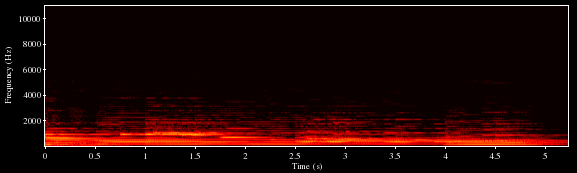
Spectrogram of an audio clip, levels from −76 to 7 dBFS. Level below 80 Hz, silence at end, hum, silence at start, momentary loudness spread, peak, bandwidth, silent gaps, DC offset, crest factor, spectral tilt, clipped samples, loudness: -72 dBFS; 0 s; none; 0 s; 7 LU; -18 dBFS; 6.2 kHz; none; under 0.1%; 14 dB; -10 dB/octave; under 0.1%; -32 LUFS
